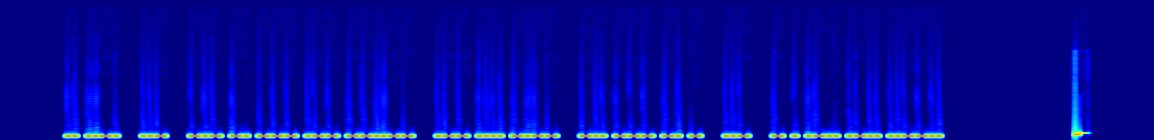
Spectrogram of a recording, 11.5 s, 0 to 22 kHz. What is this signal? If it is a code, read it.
Morse code, heard as a keyed tone, about 36 wpm, 700 Hz. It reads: IF U KNOW, WHY DONT U TELL?
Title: Sentences from Top 300 Words and Abbreviations 35wpm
